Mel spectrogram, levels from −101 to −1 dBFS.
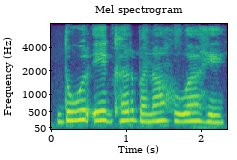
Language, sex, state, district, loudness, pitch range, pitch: Hindi, female, Madhya Pradesh, Bhopal, -12 LUFS, 225-250 Hz, 235 Hz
